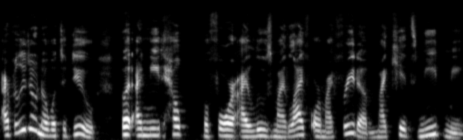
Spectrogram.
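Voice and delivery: ordinary talk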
